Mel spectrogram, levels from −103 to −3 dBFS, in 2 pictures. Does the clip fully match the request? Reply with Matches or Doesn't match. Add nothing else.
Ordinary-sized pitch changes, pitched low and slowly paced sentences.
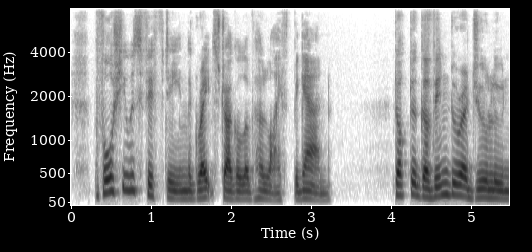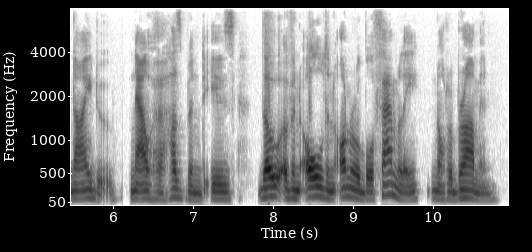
Doesn't match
